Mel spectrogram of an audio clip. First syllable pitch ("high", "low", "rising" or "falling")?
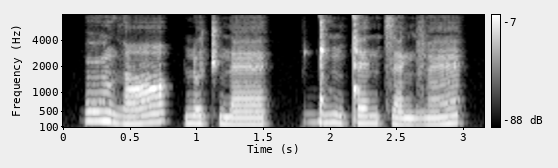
falling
